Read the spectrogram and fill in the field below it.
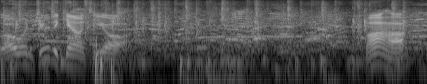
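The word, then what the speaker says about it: Meagher: Maha. Name looks like Magyar, M-E-A-G-H-E-R, but it's pronounced Maha.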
